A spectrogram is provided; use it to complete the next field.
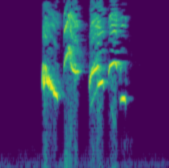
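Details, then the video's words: Orange-headed thrush voice played as a lure to prompt other birds to sing: four quick, harsh, scratchy notes in a short burst lasting about one second, each slurring downward, with a clean, quiet background. "SUARA PANGGILAN ANIS MERAH || PANCINGAN bikin cepat bunyi"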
